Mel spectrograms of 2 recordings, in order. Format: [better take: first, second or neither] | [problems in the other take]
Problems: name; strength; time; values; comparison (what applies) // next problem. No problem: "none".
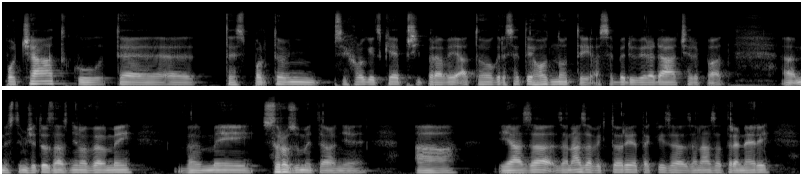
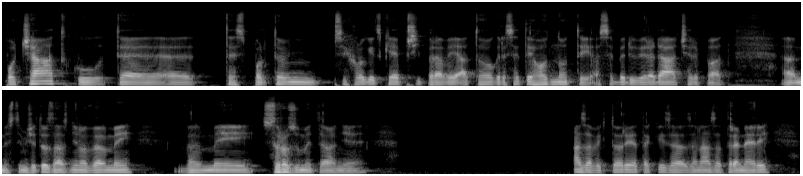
first | audio cutting out; at 12 s for 1.5 s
